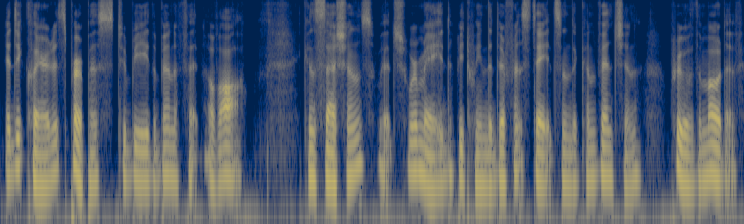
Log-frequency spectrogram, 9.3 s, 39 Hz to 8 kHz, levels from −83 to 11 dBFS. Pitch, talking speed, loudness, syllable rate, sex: 115 Hz, 155 wpm, -21 LUFS, 5.2 syllables/s, male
